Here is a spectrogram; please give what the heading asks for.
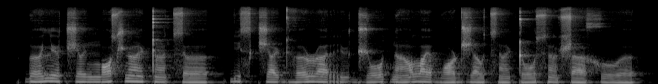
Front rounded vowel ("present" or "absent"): present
